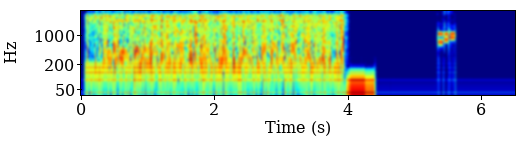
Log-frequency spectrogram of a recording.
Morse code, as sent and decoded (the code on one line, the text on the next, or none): none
